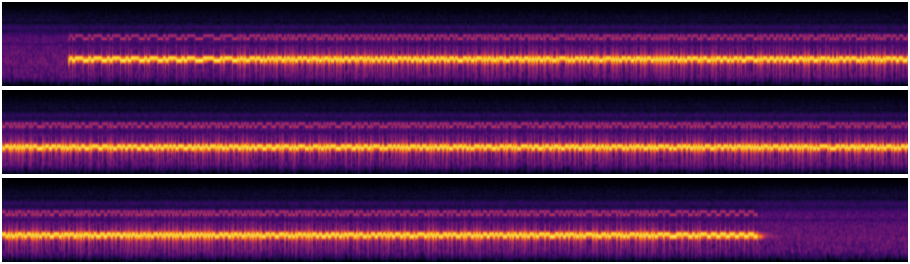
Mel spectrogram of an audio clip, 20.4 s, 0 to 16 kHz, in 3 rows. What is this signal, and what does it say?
NAVTEX (SITOR-B), 100 baud, 170 Hz shift, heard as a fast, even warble, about 1240 Hz centre. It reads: UXBQN SNFHS YQSIT YRDWX AUOXI TTAEC XTYMZ AHIDV LVKAH LWPFI OAQFU EEWFV RTHRB YJSWL HROCS YEGDP FPZHC KBGCD EBCNB SYVVD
